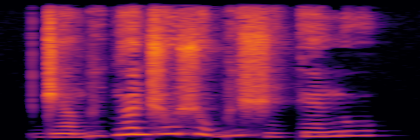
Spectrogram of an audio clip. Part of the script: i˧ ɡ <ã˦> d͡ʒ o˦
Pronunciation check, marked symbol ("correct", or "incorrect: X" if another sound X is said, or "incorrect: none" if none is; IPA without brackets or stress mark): correct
